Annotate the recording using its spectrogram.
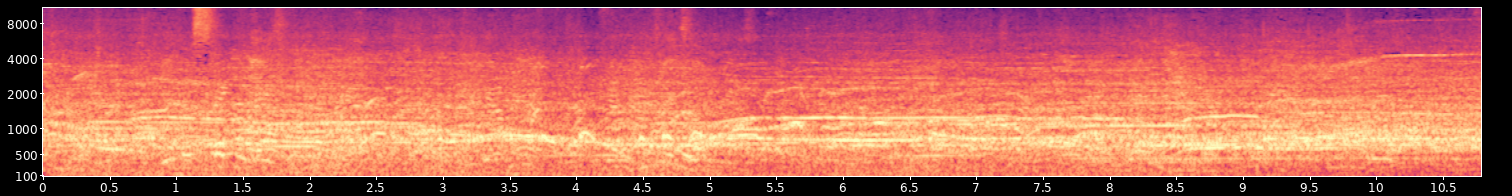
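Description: A band plays amplified music loudly in a large open-air space.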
